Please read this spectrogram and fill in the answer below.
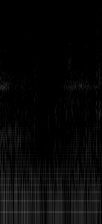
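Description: Near silence: a faint low background rumble of outdoor room tone, with no distinct sound.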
